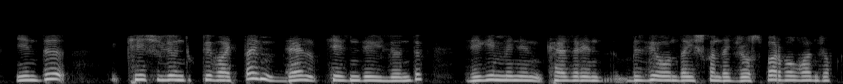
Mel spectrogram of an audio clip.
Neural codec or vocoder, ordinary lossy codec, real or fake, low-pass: none; AAC, 16 kbps; real; 7.2 kHz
